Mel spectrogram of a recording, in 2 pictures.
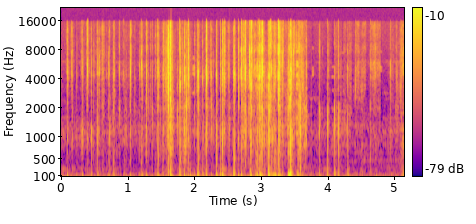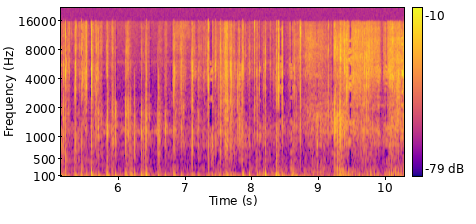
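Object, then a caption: Foil-laminated plastic bubble mailer. A medium gold foil-laminated plastic bubble mailer envelope, hollow and apparently still holding the glam bag, is held in both hands and squeezed, crinkled and rubbed with fingertips and nails. A dense run of crackling, crinkling rustles with tearing-like bursts rides over a low rumble, loudest in the first few seconds, then continues in softer, scattered crinkles.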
